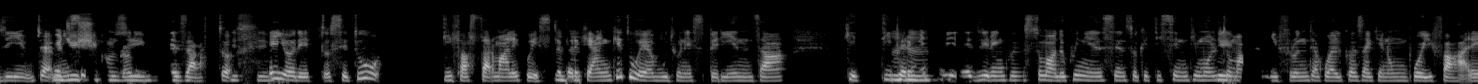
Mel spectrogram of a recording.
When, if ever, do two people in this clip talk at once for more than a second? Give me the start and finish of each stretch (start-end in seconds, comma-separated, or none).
0.5-2.7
